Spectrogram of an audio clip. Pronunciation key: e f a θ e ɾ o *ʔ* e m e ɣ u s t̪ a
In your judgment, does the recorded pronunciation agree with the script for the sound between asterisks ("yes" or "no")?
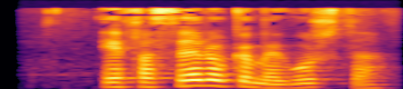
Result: no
